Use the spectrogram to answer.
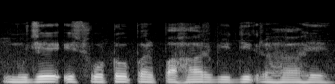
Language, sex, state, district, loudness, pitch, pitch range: Hindi, female, Arunachal Pradesh, Lower Dibang Valley, -16 LUFS, 115 Hz, 110-120 Hz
